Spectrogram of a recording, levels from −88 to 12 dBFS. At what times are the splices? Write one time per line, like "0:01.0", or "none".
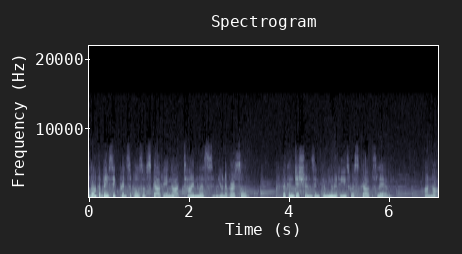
none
